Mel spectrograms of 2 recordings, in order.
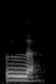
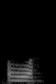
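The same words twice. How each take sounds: First: L said the wrong way, like an English l; l demonstrated as the wrong sound. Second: L said the correct Russian way; l demonstrated as the right sound. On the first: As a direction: show the mistake with the sound l. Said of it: "It's not like l". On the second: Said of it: "It sounds like l". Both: Shown as a demonstration.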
